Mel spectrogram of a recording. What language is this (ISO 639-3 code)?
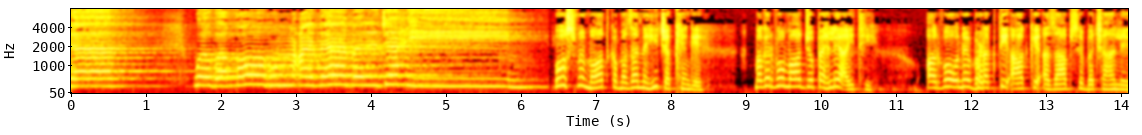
urd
